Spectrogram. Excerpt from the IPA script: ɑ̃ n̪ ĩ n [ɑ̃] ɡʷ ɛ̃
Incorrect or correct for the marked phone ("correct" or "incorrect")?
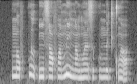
correct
